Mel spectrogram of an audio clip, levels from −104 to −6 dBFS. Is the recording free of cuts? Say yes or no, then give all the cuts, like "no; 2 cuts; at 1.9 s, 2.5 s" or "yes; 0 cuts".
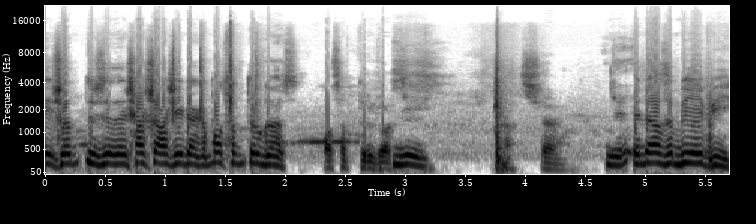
yes; 0 cuts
